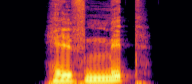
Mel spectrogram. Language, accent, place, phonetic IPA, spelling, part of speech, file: German, Germany, Berlin, [ˌhɛlfn̩ ˈmɪt], helfen mit, verb, De-helfen mit.ogg
- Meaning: inflection of mithelfen: 1. first/third-person plural present 2. first/third-person plural subjunctive I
